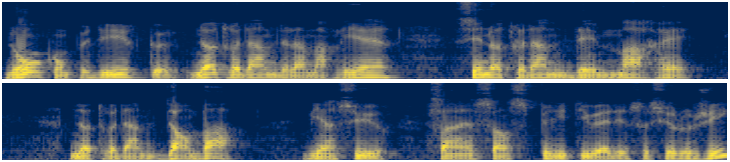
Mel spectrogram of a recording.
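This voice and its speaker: With a dark, mellow tone and fairly low pitch, a man speaks very slowly with lively intonation. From northern France, Tourcoing near Lille. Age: 80s+. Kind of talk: documentary interview.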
